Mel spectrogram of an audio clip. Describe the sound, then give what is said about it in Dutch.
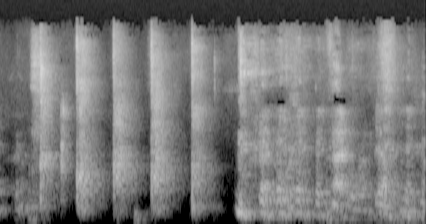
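Applause that starts with five slow, loud, evenly spaced claps, then breaks into a steady burst of quicker clapping with voices mixed in. “Dat is de tweede keer dat je een applaus geeft.”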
